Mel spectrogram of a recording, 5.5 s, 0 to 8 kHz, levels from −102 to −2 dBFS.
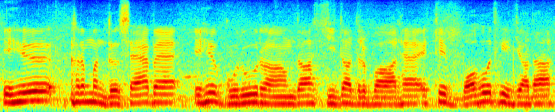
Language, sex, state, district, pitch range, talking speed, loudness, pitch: Punjabi, male, Punjab, Kapurthala, 150-175 Hz, 160 wpm, -12 LUFS, 160 Hz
